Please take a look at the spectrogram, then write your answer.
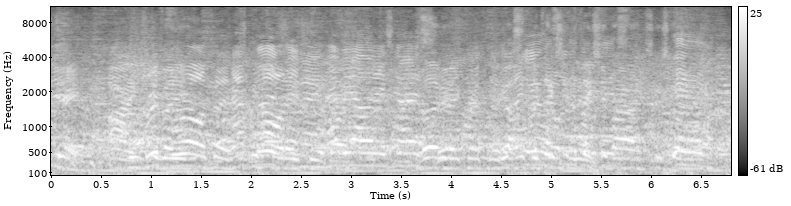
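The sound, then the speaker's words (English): Dense crowd chatter fills the room, many overlapping voices blending into a steady, loud murmur with no single speaker standing out, continuing without pause throughout. “I mean, I wish everybody would be a little bit quieter in here, so I didn't have to shout at my host.”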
